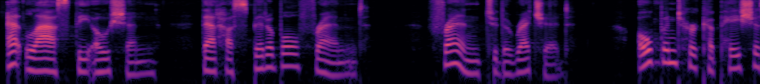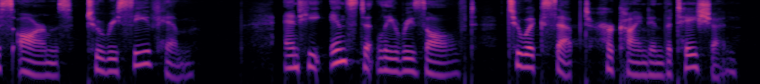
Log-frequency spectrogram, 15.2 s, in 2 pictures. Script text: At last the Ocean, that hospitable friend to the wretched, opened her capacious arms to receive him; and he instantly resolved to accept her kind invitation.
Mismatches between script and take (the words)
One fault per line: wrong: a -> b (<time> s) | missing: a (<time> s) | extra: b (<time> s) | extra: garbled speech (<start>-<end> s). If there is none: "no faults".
extra: friend (4.2 s)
